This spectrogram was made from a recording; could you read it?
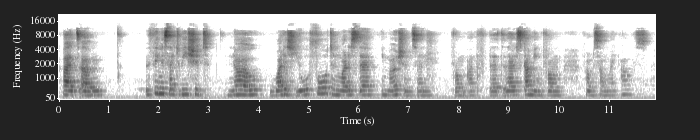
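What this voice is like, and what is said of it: Afrikaans-accented English. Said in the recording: “my Afrikaans accent”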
